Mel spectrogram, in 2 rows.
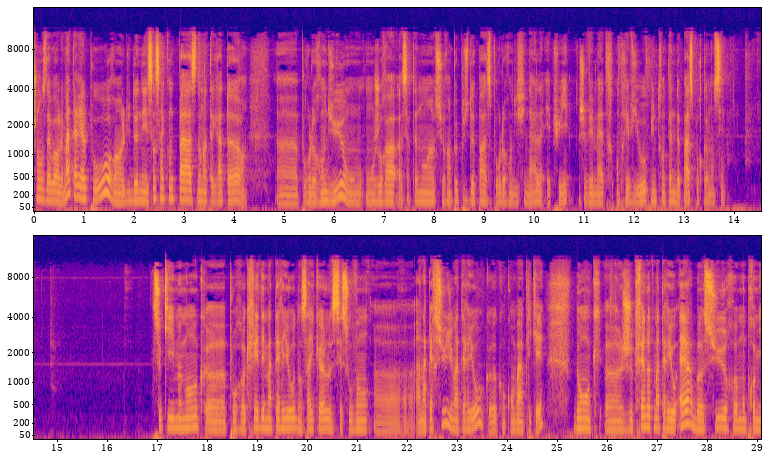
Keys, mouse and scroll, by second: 18.5 right click, 20.7 click, 27.8 right click.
